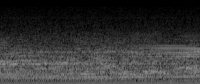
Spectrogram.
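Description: Quiet steady drone of held musical tones from the kirtan accompaniment, with no melody and no voice.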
